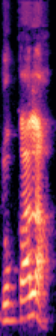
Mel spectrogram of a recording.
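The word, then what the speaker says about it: Doka La: Chinese I think actually the name which we give is doala it is not even dolam if you if you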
